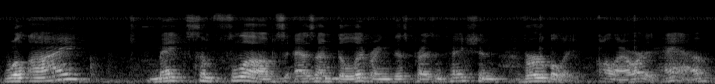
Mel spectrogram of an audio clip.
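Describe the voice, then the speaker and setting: Guy giving a business talk to a crowd in a room, rapid and emphatic, mellow voice, echoey room with faint hum. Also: medium pitch. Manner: emphatic, rapid, listing points. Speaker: business speaker. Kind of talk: live seminar presentation. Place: meeting room with audience.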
